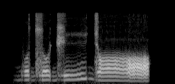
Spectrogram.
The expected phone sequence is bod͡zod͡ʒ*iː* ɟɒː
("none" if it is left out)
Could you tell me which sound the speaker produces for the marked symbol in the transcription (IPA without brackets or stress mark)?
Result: iː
